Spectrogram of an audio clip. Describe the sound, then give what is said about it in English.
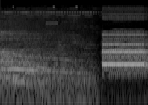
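An alarm goes off as Space Pirates arrive: after a second of rumbling, noisy background, a loud, steady electronic tone with buzzy harmonics cuts in abruptly and holds without a break until the end. “Can you turn the alarm down, please?”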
